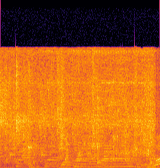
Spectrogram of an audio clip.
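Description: Bath water sloshing around a child sitting and moving in a bathtub, over background music with a steady bass line.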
